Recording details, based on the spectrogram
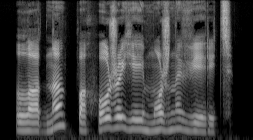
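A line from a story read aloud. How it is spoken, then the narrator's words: Grumbling. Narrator (Russian): пробурчал он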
